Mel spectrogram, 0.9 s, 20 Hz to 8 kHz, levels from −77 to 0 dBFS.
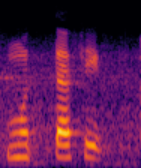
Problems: constant background noise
